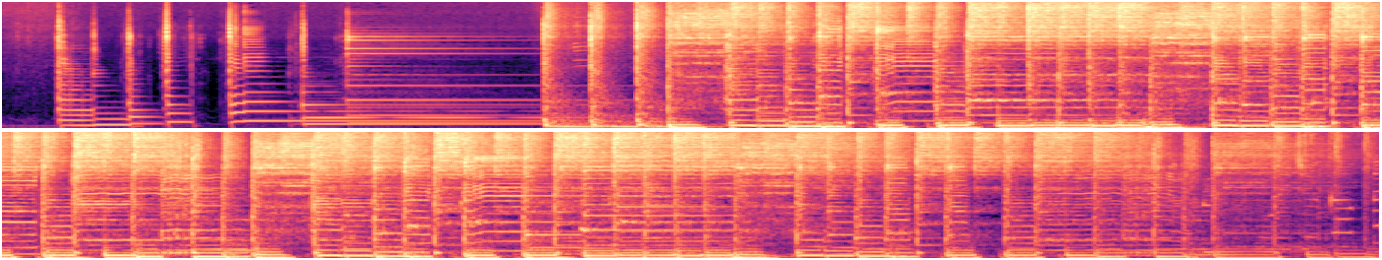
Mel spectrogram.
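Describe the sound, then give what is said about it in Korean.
A pop band recording opens with a few sparse, plucked-sounding notes, then the full band kicks in around four seconds with steady drums, bass and bright layered instruments at a loud, even level. “이게 소니가 인공지능을 이용해서 만든 노래 중에 같은 제목의 노래가 있거든요.”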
